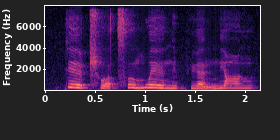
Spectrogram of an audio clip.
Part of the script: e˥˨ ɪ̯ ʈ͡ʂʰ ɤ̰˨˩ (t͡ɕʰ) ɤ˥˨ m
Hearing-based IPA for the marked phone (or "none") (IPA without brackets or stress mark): t͡sʰ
